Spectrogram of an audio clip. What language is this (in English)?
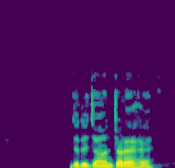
Marwari (Pakistan)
